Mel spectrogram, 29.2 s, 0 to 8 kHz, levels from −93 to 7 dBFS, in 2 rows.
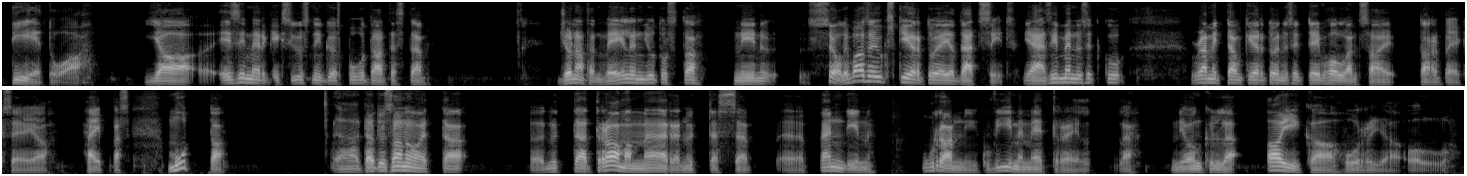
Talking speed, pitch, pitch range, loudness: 130 wpm, 115 Hz, 95-130 Hz, -32 LUFS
